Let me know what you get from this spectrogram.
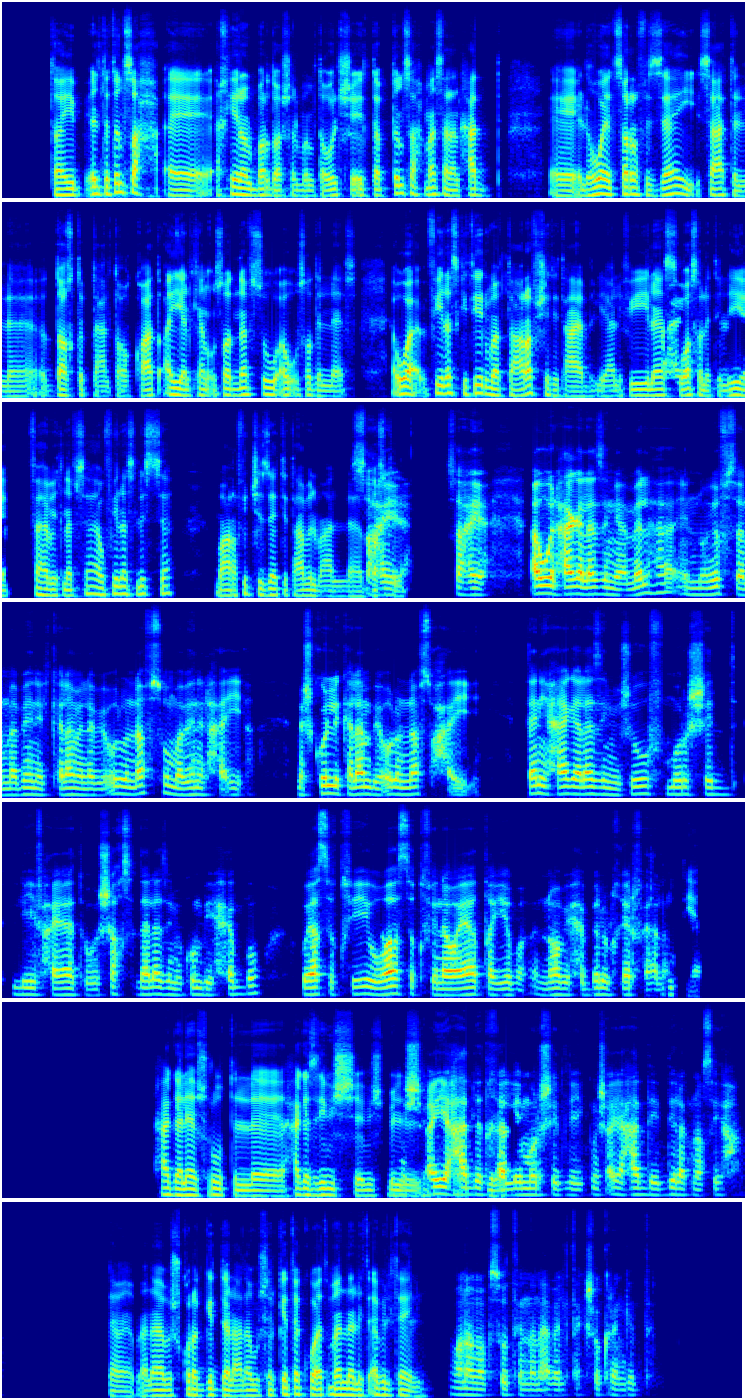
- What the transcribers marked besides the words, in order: tapping
- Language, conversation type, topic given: Arabic, podcast, إزاي بتتعامل مع ضغط توقعات الناس منك؟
